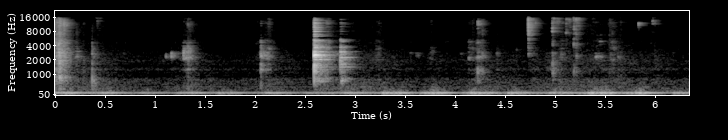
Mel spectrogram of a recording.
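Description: Close-up biting and chewing of a raw green chili pod dipped in chili paste: a sharp crunch at the first bite, one loud crunch about two and a half seconds in, and small wet crunching clicks in between. A steady low hum sits underneath.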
